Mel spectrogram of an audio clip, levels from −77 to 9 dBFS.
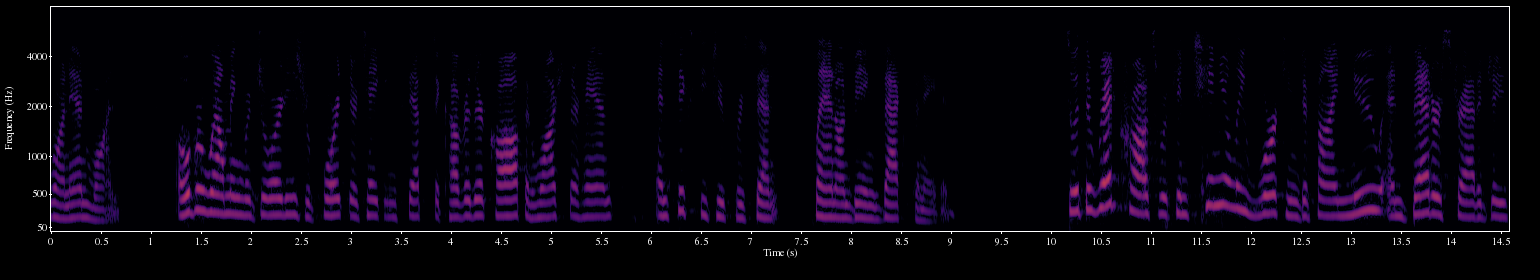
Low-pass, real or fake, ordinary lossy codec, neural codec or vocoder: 7.2 kHz; real; MP3, 24 kbps; none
